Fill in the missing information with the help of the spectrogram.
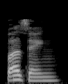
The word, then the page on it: buzzing: British English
